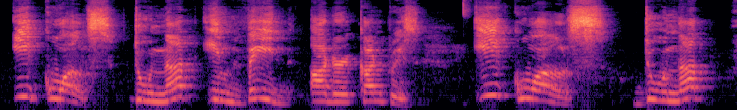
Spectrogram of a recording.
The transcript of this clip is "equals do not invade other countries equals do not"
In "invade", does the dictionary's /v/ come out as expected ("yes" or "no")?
yes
